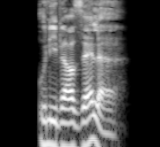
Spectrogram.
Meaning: inflection of universell: 1. strong/mixed nominative/accusative feminine singular 2. strong nominative/accusative plural 3. weak nominative all-gender singular
- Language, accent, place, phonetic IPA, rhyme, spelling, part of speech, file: German, Germany, Berlin, [univɛʁˈzɛlə], -ɛlə, universelle, adjective, De-universelle.ogg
